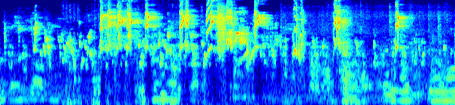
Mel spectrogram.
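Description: A mixed flock of lovebirds and budgerigars chirping and squawking, with many short, shrill calls overlapping.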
